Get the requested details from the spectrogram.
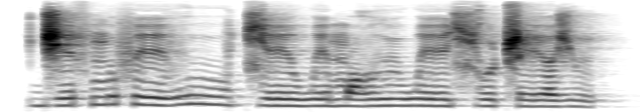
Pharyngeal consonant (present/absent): absent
